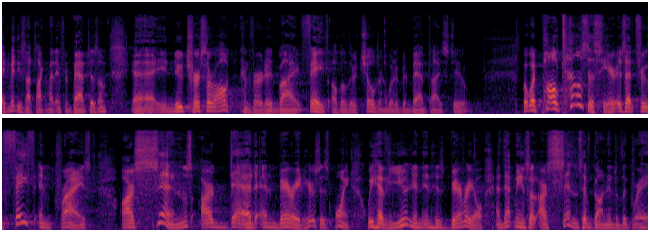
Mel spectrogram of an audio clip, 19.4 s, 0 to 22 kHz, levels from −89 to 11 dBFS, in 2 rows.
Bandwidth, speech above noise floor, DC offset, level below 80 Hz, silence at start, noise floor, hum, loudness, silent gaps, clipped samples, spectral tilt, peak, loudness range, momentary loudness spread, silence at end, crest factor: 13.5 kHz; 26 dB; under 0.1%; -64 dBFS; 0 s; -64 dBFS; none; -38 LUFS; none; under 0.1%; -4.5 dB/octave; -18 dBFS; 5 LU; 11 LU; 0 s; 22 dB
